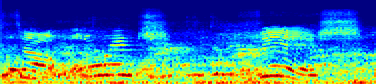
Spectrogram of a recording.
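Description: Children's voices, high and swooping, with background chatter over the steady din of a busy public hall.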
